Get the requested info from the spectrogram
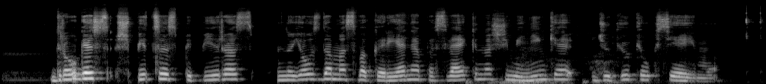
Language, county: Lithuanian, Panevėžys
